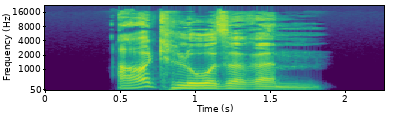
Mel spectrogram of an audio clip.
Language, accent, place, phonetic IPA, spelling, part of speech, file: German, Germany, Berlin, [ˈaʁkˌloːzəʁəm], argloserem, adjective, De-argloserem.ogg
- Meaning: strong dative masculine/neuter singular comparative degree of arglos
